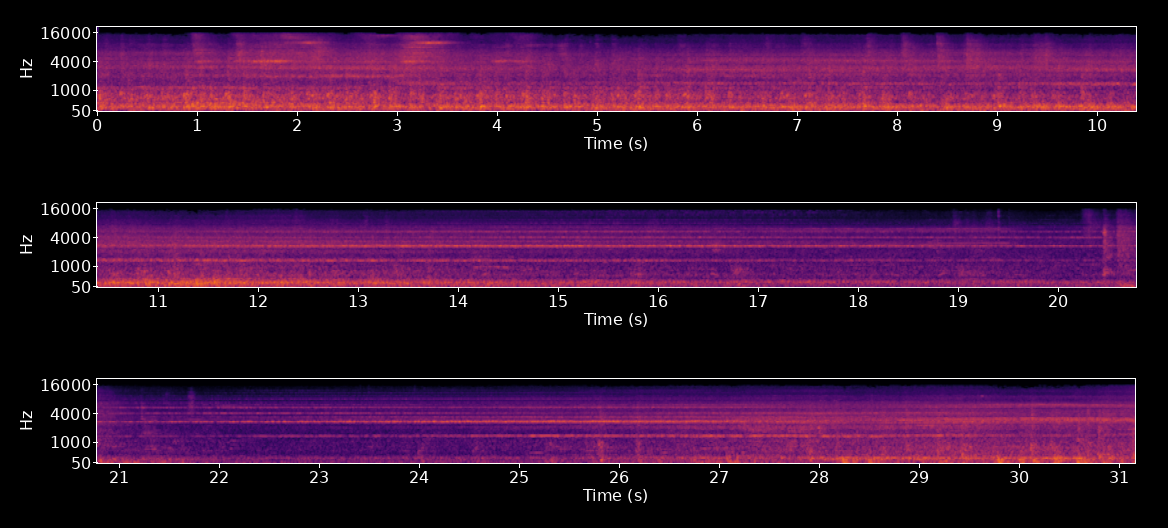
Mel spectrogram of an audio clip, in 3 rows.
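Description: Thameslink Class 700 electric multiple units moving along the platform, a steady rumble with high, steady whines or wheel squeal over it. The sound is loud at first, fades to its quietest about two-thirds of the way through, then builds again near the end as another train comes in.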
